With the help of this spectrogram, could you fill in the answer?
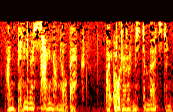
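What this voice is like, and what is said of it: Speaking in a whisper. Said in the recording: “Mr. Creakle, who never spoke above a whisper”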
